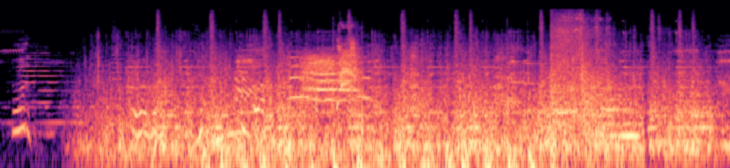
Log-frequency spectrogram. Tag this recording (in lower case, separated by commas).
dinosaurs bellowing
